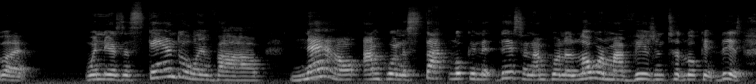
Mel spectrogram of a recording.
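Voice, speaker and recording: An unremarkable speaking voice: a woman with an American accent, fairly high in pitch, with ordinary pitch variation at a moderate pace. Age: 50s. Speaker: community organizer, founder of women's voting group. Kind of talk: podcast interview.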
